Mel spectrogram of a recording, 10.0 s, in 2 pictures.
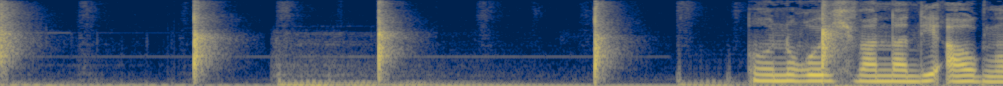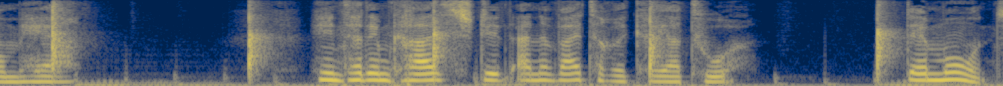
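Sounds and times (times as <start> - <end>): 
sarcastic slow clapping: 1.0 - 1.2, 1.9 - 2.1, 3.0 - 3.2, 6.2 - 6.5, 9.4 - 9.6
speech: 3.8 - 5.5, 6.6 - 8.8, 9.5 - 10.0.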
